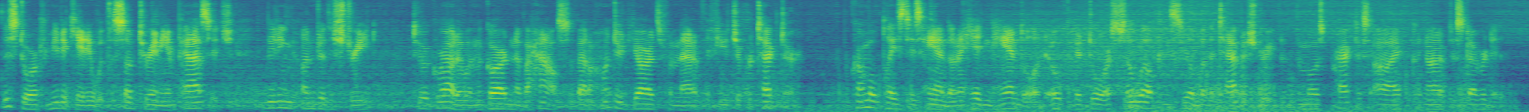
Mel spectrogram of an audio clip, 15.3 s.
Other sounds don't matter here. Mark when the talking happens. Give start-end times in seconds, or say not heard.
0.0-15.2.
